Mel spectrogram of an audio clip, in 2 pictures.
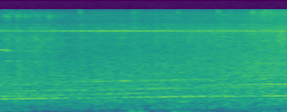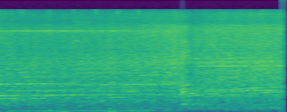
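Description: An electric car's motor whines steadily as its wheels spin on rollers.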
